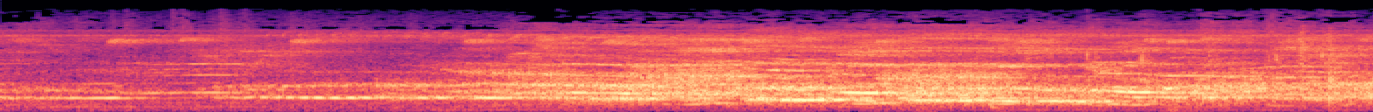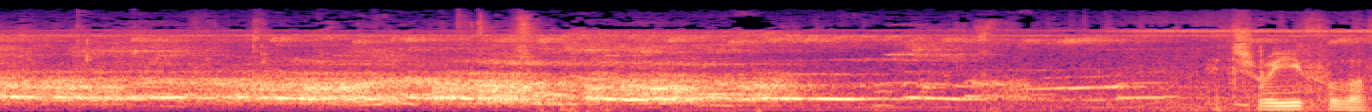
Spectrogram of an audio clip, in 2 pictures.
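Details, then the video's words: Howler monkeys roaring from a tree in Costa Rica: continuous deep, hoarse group roaring that rises and falls for most of the recording, layered over a shrill insect buzz, with clicks and knocks near the end. "Howler Monkeys in Costa Rica"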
